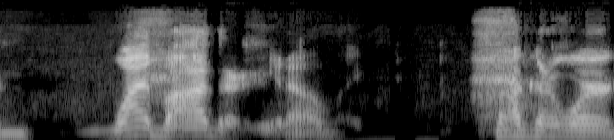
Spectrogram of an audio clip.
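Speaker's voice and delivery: high cartoon clown voice. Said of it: "Do you give him the Krusty voice?".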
